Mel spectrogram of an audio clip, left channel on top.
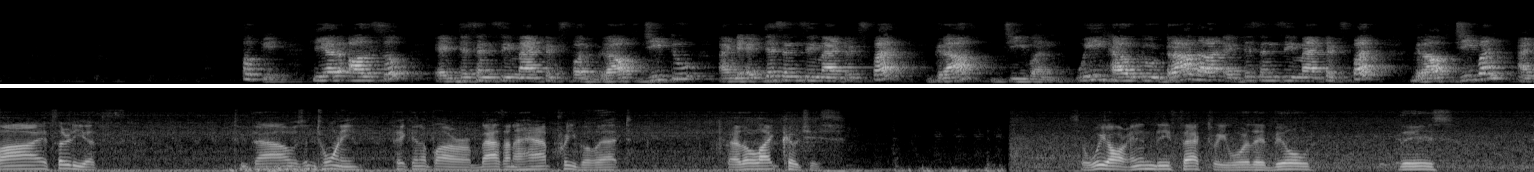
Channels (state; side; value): different; both; correlation -0.01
